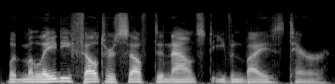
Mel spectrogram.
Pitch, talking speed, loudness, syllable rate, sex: 105 Hz, 160 wpm, -17 LUFS, 5.0 syllables/s, male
